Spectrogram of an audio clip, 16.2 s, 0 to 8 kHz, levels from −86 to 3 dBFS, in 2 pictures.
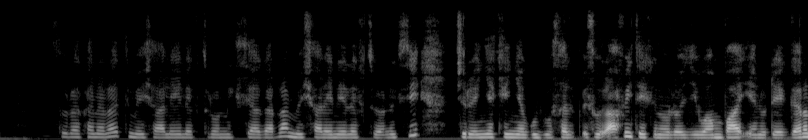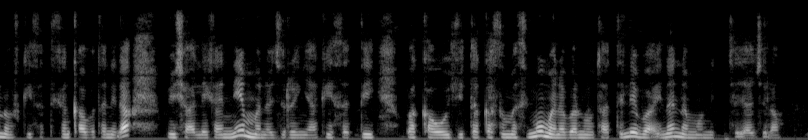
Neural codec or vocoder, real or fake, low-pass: none; real; 7.2 kHz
